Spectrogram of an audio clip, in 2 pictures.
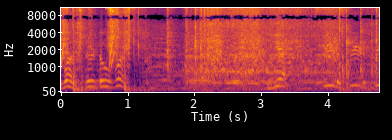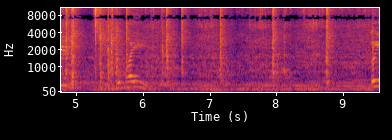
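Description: Spinning tops whir and clatter against each other in a plastic arena.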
